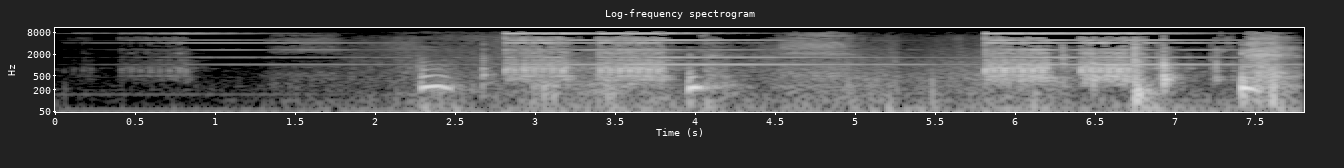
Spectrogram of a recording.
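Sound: telephone bell ringing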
